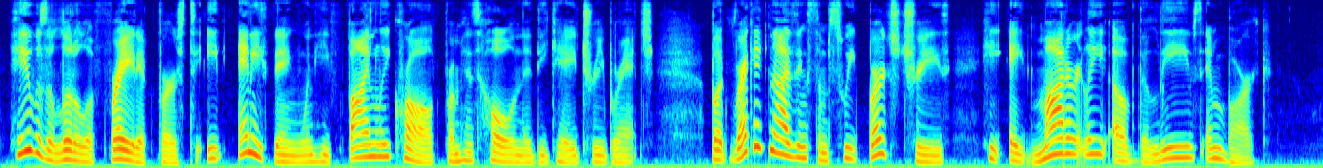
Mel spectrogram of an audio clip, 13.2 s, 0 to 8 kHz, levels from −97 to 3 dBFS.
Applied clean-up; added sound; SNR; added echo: none; none; none; none.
